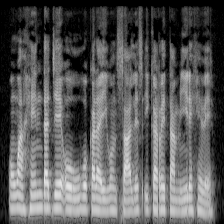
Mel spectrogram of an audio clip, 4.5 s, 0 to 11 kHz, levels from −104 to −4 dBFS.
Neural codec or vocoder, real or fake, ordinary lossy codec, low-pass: vocoder, 22.05 kHz, 80 mel bands, Vocos; fake; MP3, 96 kbps; 9.9 kHz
